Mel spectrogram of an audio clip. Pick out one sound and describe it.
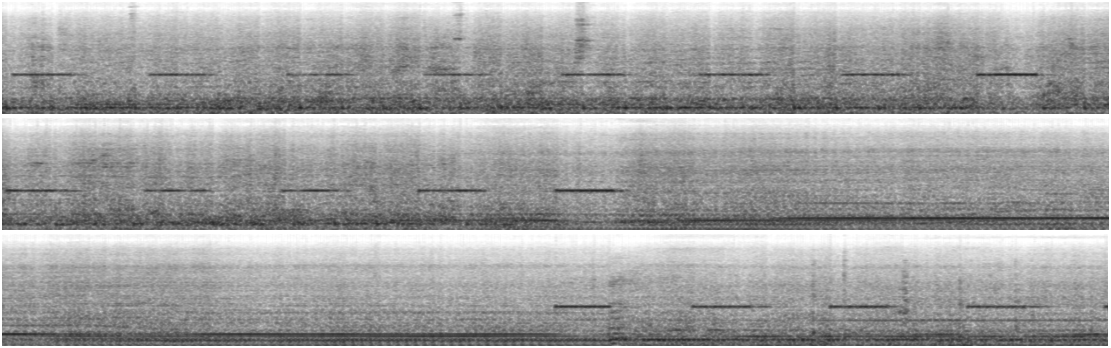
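A warning alarm beeps at a steady, even pace.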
